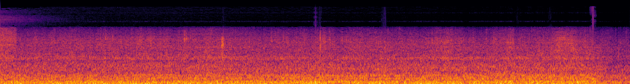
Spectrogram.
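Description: Loud, steady low rumbling noise with no clear tone or rhythm.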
